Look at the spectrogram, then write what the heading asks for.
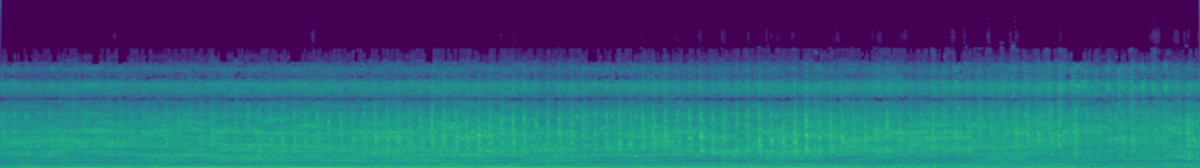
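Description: A slip clutch slips on a dusty machine in drought-dry conditions, giving a steady, loud mechanical drone with a low hum and fast rattling knock that runs continuously throughout, with no voices.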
